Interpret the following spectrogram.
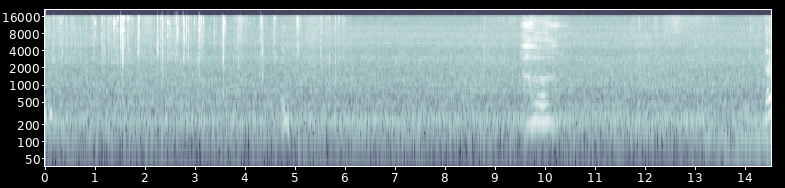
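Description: Car engine idling steadily, heard from inside the cabin, with a run of light clicks and jingles over the first six seconds or so. A brief hummed vocal sound from a woman comes about ten seconds in.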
